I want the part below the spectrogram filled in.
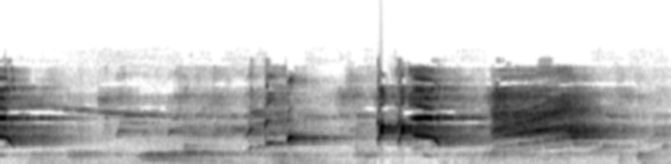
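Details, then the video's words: Strong European goldfinch song: high, varied twittering with slurred whistles and clicking chirps, building to a loud, dense buzzy trill near the end. "تغريد قوي لطائر الموقنين"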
